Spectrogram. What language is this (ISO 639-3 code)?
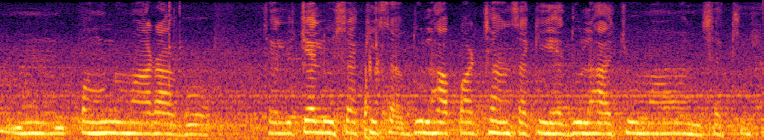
mai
